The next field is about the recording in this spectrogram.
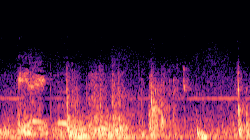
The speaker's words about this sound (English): We'd better break the door down. Stand away. I don't know how to do this.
